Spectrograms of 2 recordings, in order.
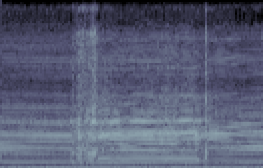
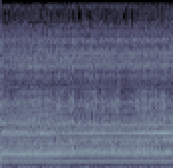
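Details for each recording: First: Hair clipper with a replacement blade, lubricated, buzzing with short raspy snags as it chews and pulls hair instead of cutting cleanly, worse with the lever at zero; blade chewing hair. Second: Hair clipper running after lubrication: steady even buzz, no rattle or grinding, noise reduced by lubricating; normal running.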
